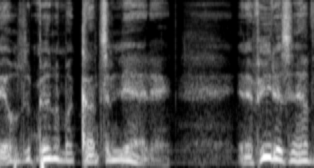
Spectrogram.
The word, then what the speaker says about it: consigliere: He's like Kyle's consigliere. How do you pronounce that?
